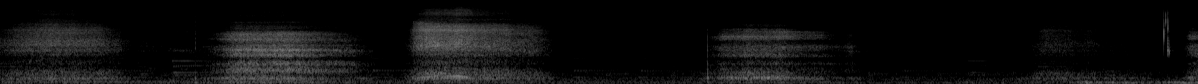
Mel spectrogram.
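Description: A person takes a series of slow, deep breaths in, each airy inhale swelling and fading in a steady rhythm, with quiet pauses between and no talking.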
